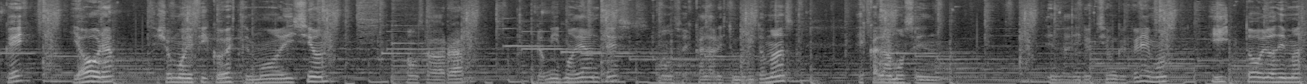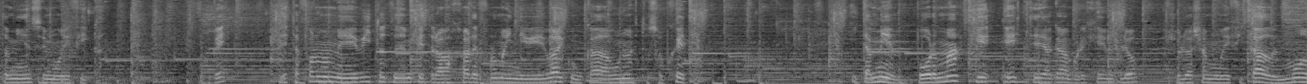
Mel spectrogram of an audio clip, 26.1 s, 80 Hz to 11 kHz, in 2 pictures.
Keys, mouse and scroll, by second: 2.2 Tab, 4.8 3, 5.4 ctrl+alt+click, 6.5 ctrl+KP_Add, 8.9 s, 14.0 click, 14.5 shift+middle click, 15.4 middle click, 15.6 middle click, 15.9-17.6 shift+middle drag, 21.2 Tab, 21.2-21.6 drag, 21.6-24.2 middle drag, 26.0-26.1 drag, 26.0-26.1 middle drag, 26.0-26.1 right drag.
